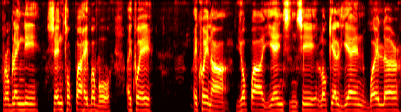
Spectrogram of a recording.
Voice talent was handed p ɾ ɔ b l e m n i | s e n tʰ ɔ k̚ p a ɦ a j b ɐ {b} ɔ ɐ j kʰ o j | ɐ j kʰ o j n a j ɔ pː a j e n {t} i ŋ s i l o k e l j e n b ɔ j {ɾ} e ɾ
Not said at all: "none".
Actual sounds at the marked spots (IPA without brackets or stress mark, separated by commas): b, s, l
